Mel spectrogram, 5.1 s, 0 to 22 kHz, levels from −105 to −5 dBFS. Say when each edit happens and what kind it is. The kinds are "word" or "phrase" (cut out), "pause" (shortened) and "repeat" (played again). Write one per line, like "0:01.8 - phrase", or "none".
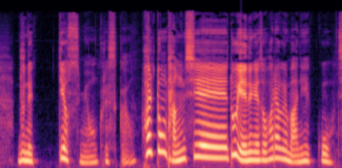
0:02.1 - pause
